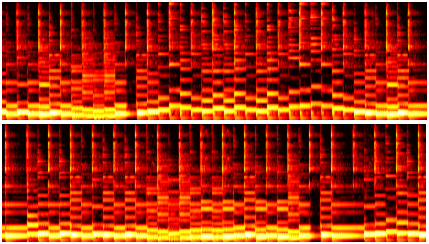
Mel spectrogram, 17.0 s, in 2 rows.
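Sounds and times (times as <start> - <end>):
guitar playing in G: 0.0 - 16.9
metronome clicking: 0.0 - 16.9.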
